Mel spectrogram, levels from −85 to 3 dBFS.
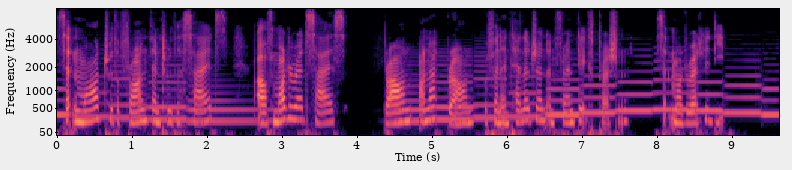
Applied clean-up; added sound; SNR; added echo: none; Wind instrument, woodwind instrument; 7 dB; none.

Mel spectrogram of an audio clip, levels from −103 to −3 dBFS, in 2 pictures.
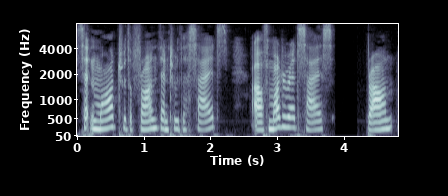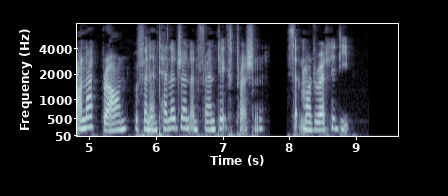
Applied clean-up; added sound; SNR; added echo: none; none; none; none.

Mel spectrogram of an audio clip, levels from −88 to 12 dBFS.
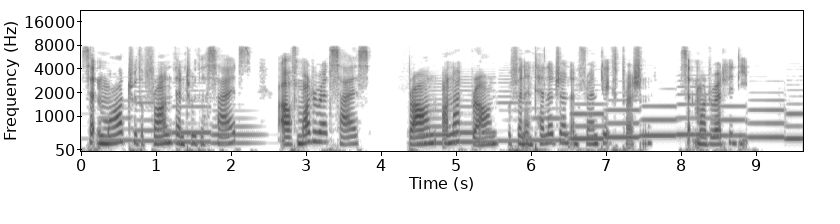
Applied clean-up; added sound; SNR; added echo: classical method spectral subtraction.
